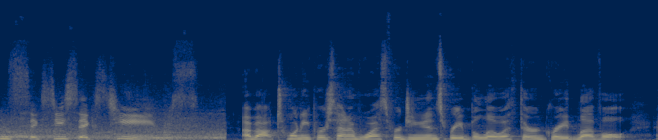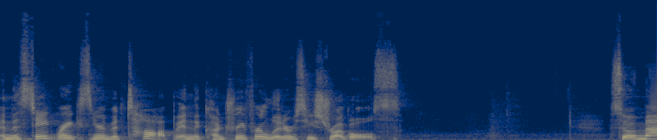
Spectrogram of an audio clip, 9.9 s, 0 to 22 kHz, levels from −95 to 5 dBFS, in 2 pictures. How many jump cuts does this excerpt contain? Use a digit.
1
